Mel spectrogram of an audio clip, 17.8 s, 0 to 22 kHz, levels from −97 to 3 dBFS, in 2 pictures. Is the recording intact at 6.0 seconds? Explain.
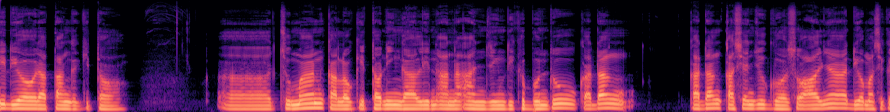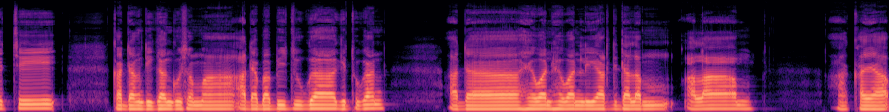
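Yes, the speech at 6.0 seconds plays through intact, with no dropout, click, distortion or other fault at that moment.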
